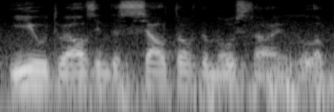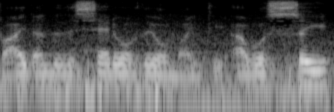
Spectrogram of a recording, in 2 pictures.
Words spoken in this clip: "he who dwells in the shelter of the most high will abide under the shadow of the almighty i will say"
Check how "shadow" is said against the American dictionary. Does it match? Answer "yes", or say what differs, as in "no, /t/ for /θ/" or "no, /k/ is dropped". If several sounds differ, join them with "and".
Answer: no, /s/ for /ʃ/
